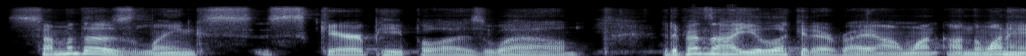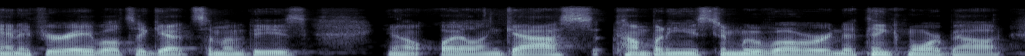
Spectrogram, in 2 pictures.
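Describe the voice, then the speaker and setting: A man's voice: lowish voice, fairly quick, no room sound, clean studio sound. A man hosting a podcast interview, chatty and playful with self-deprecating jokes. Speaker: podcast host. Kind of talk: conversational interview.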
